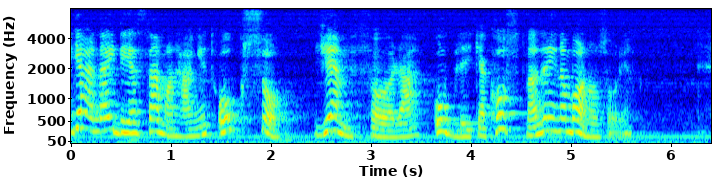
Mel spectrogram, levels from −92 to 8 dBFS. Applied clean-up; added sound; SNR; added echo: none; none; none; reverberation time 0.2 s.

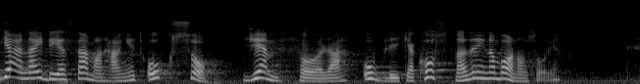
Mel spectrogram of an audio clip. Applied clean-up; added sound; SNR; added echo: none; none; none; none.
